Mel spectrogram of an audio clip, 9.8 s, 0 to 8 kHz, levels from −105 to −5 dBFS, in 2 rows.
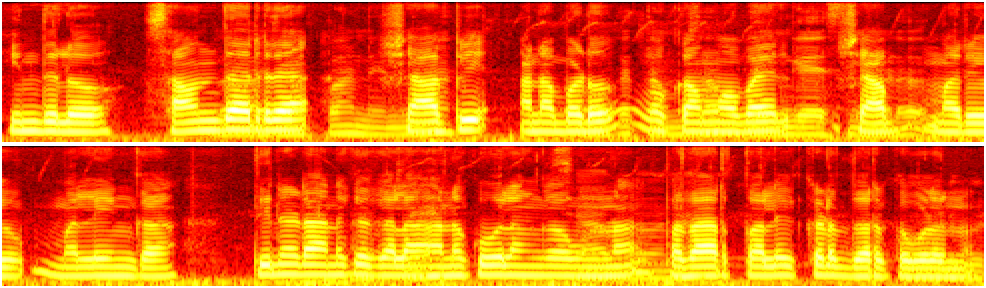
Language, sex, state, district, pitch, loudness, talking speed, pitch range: Telugu, male, Andhra Pradesh, Sri Satya Sai, 150 Hz, -17 LUFS, 105 wpm, 145-160 Hz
